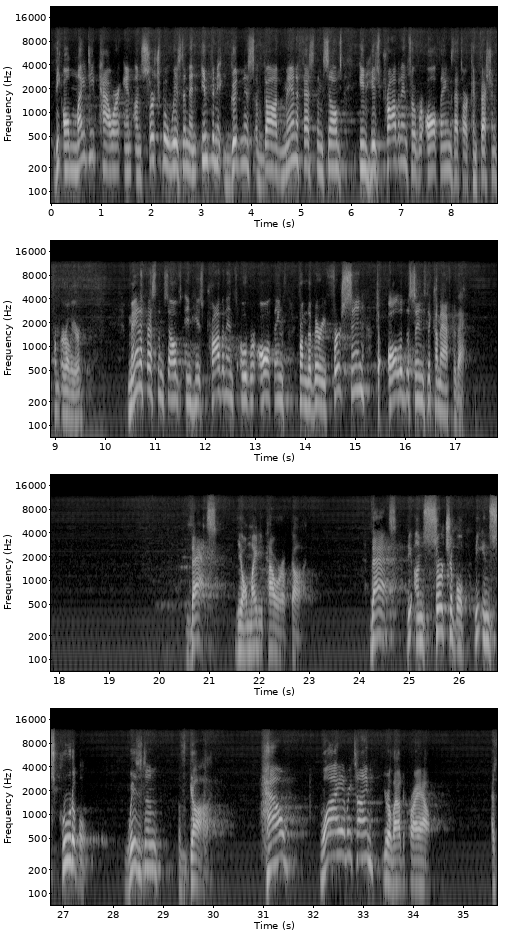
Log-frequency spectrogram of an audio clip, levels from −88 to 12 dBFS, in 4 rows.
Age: 50-69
